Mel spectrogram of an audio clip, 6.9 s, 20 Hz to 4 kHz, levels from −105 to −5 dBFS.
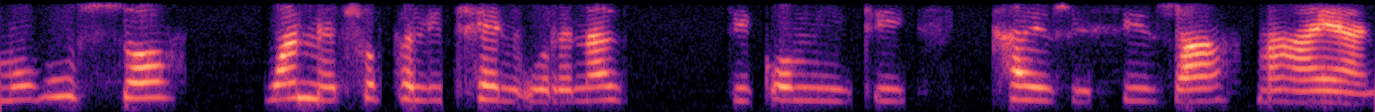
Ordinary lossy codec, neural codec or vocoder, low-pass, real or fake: none; none; 3.6 kHz; real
